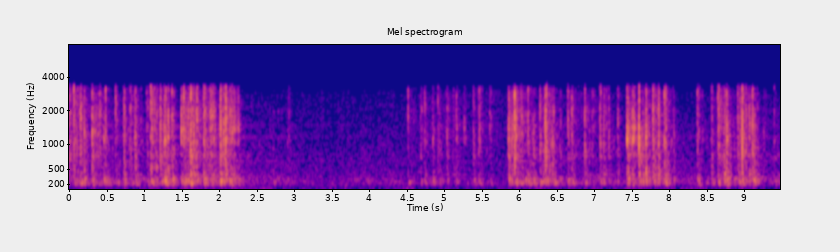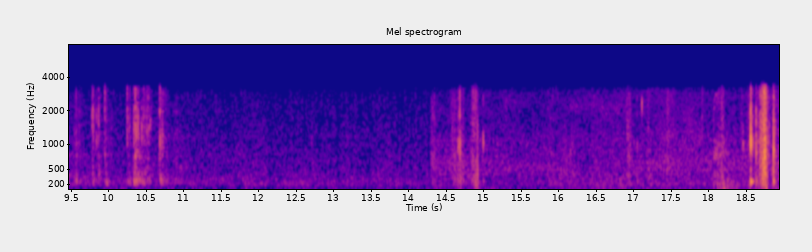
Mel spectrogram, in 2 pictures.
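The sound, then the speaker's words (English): Someone types on a computer keyboard while replying to emails. Bursts of rapid keystrokes are separated by quiet pauses, and the typing is faint and steady throughout. “Someone replying to a lot of emails? Yeah, sorry, it's me. Yeah. No problem. I know that sound.”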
